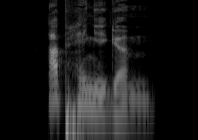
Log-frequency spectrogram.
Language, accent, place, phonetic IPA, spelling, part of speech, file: German, Germany, Berlin, [ˈapˌhɛŋɪɡəm], abhängigem, adjective, De-abhängigem.ogg
- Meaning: strong dative masculine/neuter singular of abhängig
